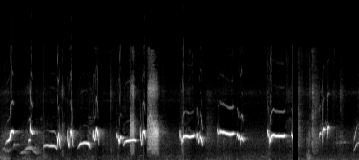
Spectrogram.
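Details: White-rumped shama in breeding condition, calling a rival: crisp whistled notes with sharp upturns and downturns, given in clear separate phrases with brief silences between them.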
